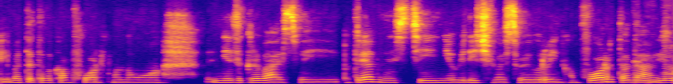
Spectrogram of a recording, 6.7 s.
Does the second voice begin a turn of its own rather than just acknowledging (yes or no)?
yes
